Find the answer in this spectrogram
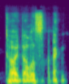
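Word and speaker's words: Ty Dolla $ign: Like, it's when you look at it, it's like point. THY. THY dollar sign. But when you say his name, you've got to say Ty dollar sign.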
